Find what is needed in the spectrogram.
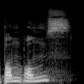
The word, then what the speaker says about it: Bonbon: Sag Bong. – Bong. Und dann sag nochmal Bong. Bong, Bong. Und dann bist du fertig. – Okay. Aber ich habe trotzdem das Gefühl, ich muss das so komisch aussprechen. – Okay, Bonbon.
